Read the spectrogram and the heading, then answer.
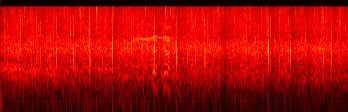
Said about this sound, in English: Members of both political parties welcomed him back to Congress with a rousing ovation, and with good reason.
